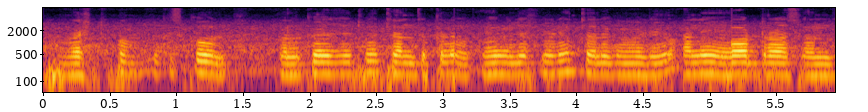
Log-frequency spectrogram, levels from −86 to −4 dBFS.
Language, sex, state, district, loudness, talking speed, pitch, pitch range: Telugu, male, Andhra Pradesh, Krishna, -18 LUFS, 150 wpm, 150 Hz, 145-155 Hz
